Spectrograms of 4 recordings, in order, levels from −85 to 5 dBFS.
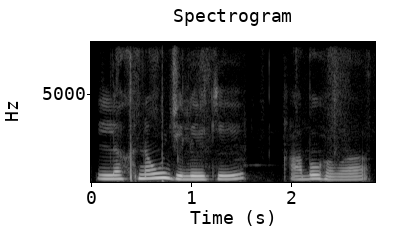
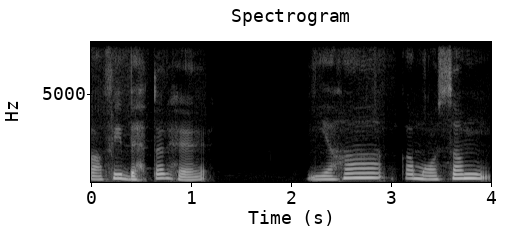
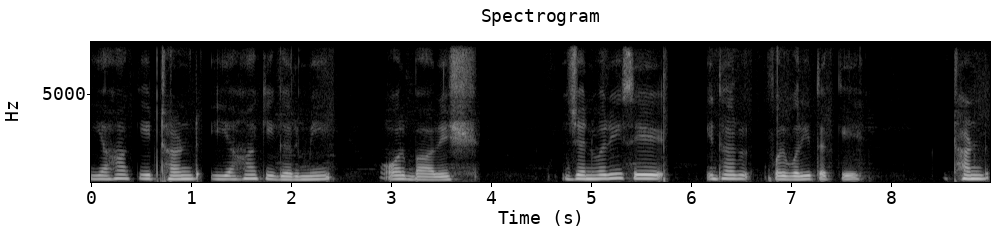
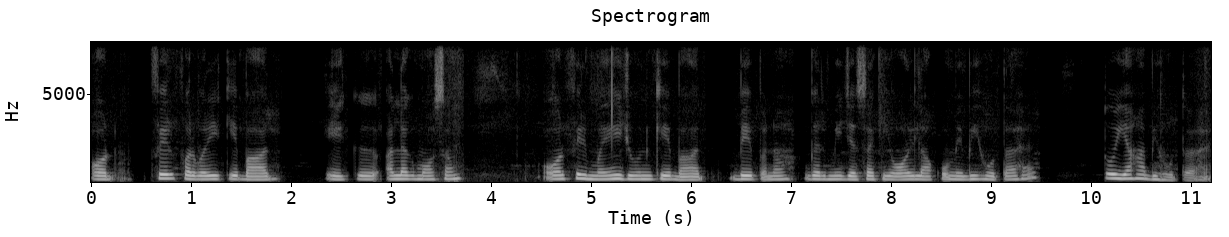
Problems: none marked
